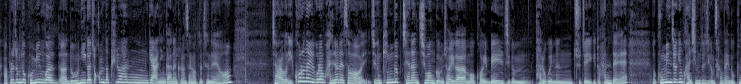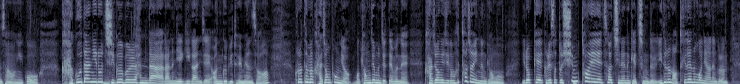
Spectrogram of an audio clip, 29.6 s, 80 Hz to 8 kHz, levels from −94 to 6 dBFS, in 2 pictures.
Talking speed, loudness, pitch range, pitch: 345 characters per minute, -21 LUFS, 165-250 Hz, 210 Hz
